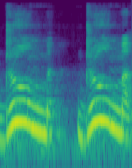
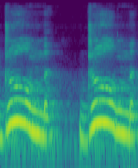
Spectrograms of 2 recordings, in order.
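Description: Both takes have the same delivery.

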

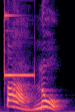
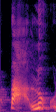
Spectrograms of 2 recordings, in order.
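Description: First: The first syllable starts high and falls sharply. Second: The first syllable starts low and sounds cut off. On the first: The speaker calls it right. "đây là từ tà lụ" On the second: The speaker calls it wrong. "chúng ta không thể đọc là tà lù hoặc là tạ lụ được"

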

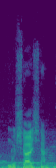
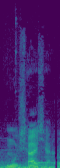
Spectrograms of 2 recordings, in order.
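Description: No difference in how they are said.

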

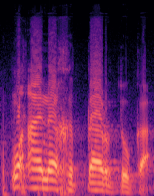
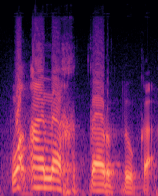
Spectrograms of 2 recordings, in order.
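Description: First: The alifs are silent, joining the words into one. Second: The same.

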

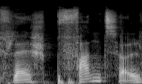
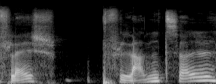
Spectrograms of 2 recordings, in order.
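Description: First: No L sound follows the pf sound. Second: An L sound follows the pf sound. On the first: The name comes from the word for pan. The speaker calls it right. "Das heißt eigentlich" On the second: The name comes from the word for plant. The speaker calls it wrong. "sagen die meisten Leute, ist aber falsch"

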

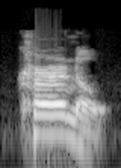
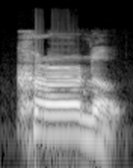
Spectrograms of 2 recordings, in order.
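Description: First: The word is said as two syllables, like ker-nel. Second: The same.

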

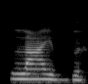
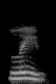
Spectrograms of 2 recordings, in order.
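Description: First: The vowel sounds like 'eye'. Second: The vowel is a short 'i' sound. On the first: It means happening in real time, as in a live show. "Thì lúc này mình đọc là ai?" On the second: It is the verb meaning to dwell or be alive. "Nó mang nghĩa là sống"

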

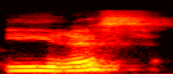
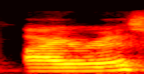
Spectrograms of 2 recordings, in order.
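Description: First: The name is pronounced the Dutch way. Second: The name is pronounced the English way.

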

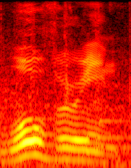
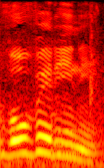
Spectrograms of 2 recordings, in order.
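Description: First: It is said with an American English accent. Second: It is said with a Brazilian Portuguese accent. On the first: "aqui nos Estados Unidos" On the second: "No Brasil a gente fala Wolverine"

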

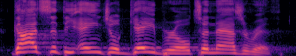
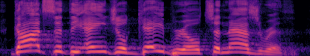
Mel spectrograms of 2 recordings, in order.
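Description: Both takes have the same delivery.

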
